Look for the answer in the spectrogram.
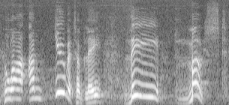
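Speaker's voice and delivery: slow, rising build to the most; drawn-out build. Acted. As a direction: stretch it out for a big finish. Grand build-up praising the band.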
